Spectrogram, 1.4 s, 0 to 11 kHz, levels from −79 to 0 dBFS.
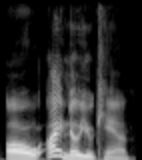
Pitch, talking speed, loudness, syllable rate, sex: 195 Hz, 210 wpm, -15 LUFS, 4.3 syllables/s, female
